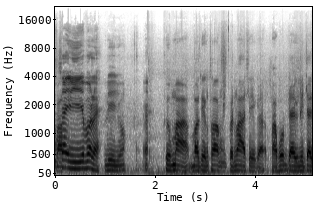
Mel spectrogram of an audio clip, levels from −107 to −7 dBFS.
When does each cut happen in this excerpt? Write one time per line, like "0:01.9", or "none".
0:01.7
